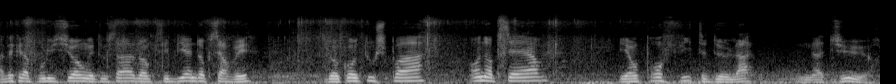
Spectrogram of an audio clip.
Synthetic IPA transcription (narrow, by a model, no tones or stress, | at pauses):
avɛklapɔlysjɔ̃et̪usad̪ɔ̃ksɛbjɛ̃d̪ɔpsɛʁve | d̪ɔ̃kɔ̃t̪uʃpa | ɔ̃nɔpsɛʁv | eɔ̃pχɔfit̪d̪əlanat̪yːʁ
